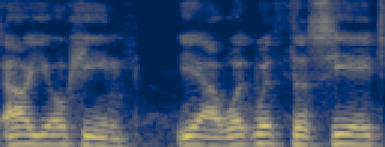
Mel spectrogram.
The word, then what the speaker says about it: Alekhine: And finally, he started getting tired of it and saying, hey, you say it Alyoshin, and it spelled it out in one of the books, like the pronunciation.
